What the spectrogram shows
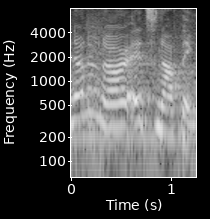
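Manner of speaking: ordinary talk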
